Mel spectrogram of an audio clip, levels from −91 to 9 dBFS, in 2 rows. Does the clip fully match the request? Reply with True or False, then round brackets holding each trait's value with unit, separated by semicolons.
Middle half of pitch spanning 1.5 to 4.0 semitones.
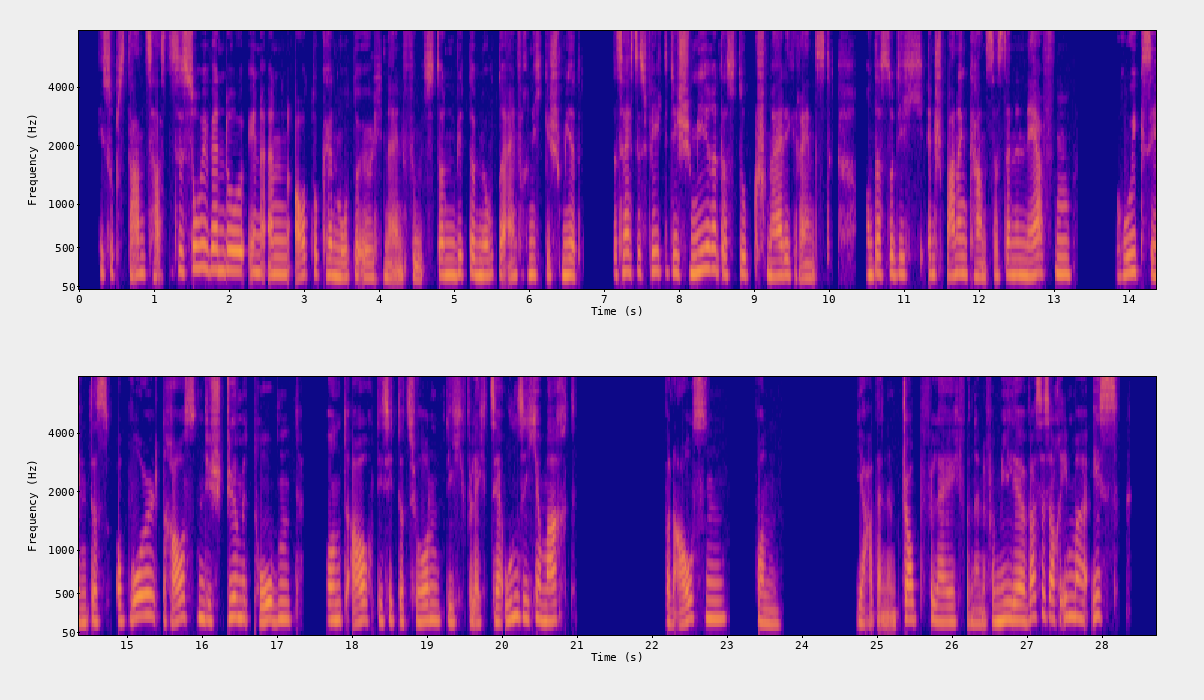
True (2.7 semitones)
